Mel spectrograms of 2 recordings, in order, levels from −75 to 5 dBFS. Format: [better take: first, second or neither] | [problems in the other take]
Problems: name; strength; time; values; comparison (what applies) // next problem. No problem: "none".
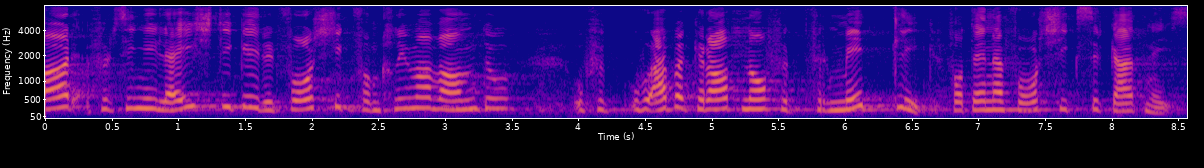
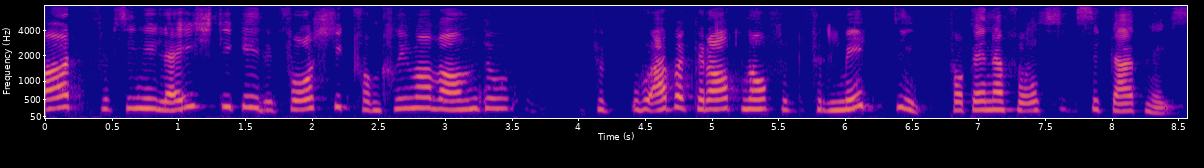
first | noise reduction (neural mask model DeepFilterNet 3)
